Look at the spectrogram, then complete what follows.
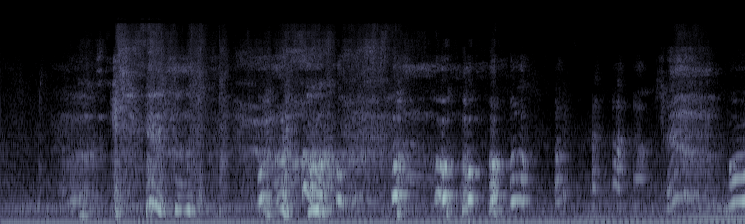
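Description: A man coughing harshly from the burn of hot sauce, mixed with loud bursts of laughter from another man. There is a rough cough about a second in, a run of short laughs, and another cough near the end.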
